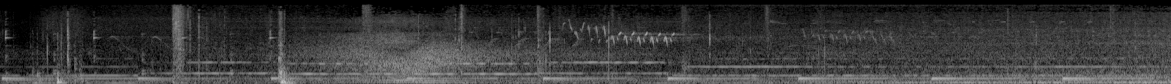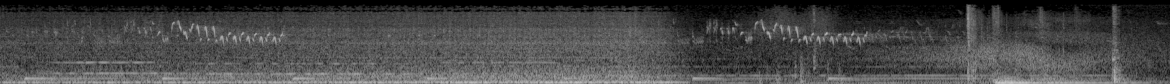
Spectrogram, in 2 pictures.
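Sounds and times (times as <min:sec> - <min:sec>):
clunks: 0:00.0 - 0:03.1
birds chirping: 0:00.0 - 0:23.4
heavy tow truck engine rumbling and idling: 0:00.0 - 0:23.4.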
